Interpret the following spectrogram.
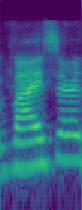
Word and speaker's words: WISER: is it visor we it's a bit confusing because the wiser you've pronounced the w but the vidsplatters so it's a visor which is the wits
